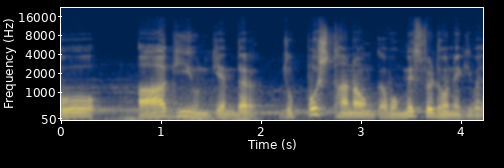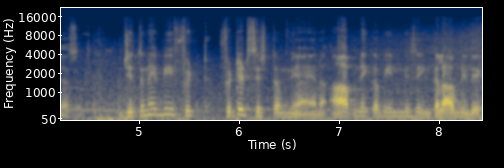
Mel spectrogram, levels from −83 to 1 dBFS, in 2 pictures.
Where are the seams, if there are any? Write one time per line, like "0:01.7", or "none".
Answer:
none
